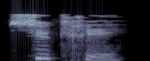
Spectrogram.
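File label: "sucre", French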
